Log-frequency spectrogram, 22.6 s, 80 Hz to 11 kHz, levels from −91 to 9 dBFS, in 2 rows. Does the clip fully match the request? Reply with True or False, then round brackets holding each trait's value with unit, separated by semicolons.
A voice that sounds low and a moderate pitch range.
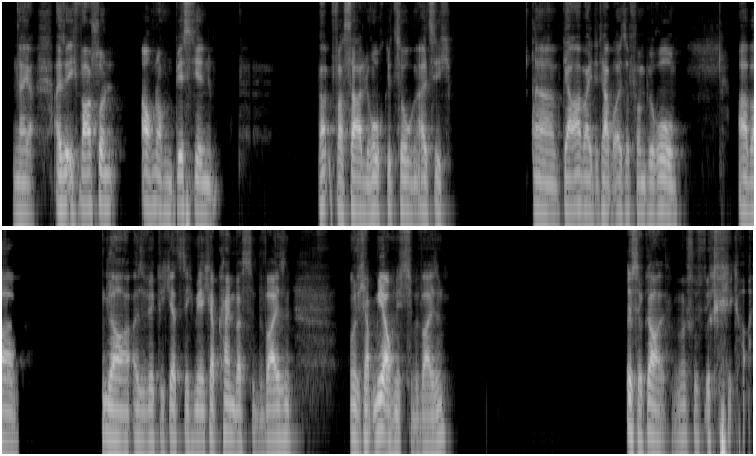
False (110 Hz; 1.9 semitones)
